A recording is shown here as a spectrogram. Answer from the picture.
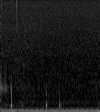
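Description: Low, steady electrical hum in the recording with a few faint, soft ticks scattered through it.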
